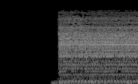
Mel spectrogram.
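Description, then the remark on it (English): After a brief silence, a loud, harsh buzzer blares on and holds steady with a raspy, dense tone right to the end, no voices present. “That's not a bell. That's a buzzer.”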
